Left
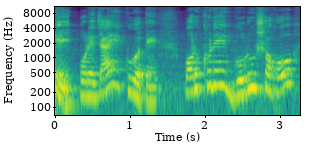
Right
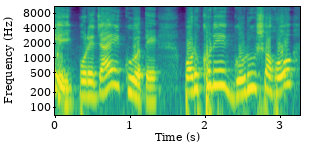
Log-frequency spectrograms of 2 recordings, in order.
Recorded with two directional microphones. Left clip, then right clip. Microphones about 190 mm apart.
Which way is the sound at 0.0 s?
40° right (ahead or behind).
